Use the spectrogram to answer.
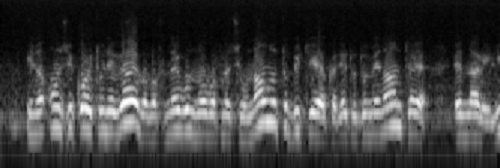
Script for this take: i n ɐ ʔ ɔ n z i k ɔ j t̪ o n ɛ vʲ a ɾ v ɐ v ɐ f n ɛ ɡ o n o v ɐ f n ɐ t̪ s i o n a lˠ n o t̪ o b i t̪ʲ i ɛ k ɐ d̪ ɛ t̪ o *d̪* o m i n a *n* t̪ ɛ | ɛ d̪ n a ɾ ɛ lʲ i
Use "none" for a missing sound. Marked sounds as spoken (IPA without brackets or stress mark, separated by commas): d̪, n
